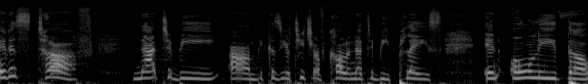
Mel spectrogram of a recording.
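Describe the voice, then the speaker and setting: A woman with a Jamaican accent, high-pitched, with ordinary pitch variation. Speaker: educator, keynote speaker. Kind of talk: conference keynote speech. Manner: hesitant, many filler words.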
